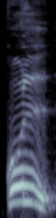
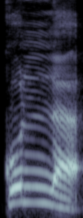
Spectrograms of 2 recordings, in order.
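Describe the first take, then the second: First: The word ends on a stopped 'l' consonant. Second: The word ends with a short 'a' vowel. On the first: "जब इस लफ्ज को वक्फ में पढ़ेंगे ... जबर को नहीं पढ़ेंगे" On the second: "ये लफ्ज लिखा है कुल्ला"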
